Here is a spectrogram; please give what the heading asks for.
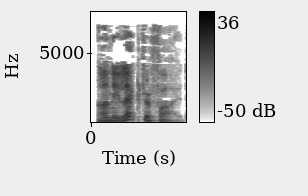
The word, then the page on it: unelectrified: British English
